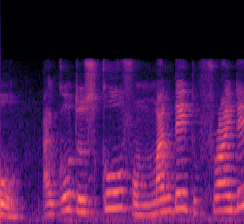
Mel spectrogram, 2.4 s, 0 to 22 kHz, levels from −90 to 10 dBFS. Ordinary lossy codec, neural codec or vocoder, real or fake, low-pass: none; none; real; 7.2 kHz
